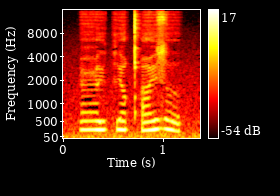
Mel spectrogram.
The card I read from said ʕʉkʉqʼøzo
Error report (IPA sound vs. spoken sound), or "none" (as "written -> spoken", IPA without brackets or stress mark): none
